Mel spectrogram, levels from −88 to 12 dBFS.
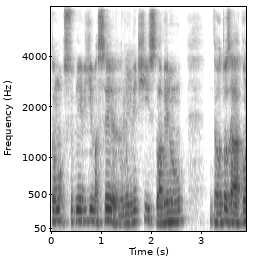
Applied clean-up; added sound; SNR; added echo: neural mask model DeepFilterNet 3.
